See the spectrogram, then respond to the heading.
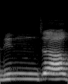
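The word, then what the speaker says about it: ninja: 그다음에 여기서 A를 에라고 안 읽고 아라고 읽어요. 요것도 얘가 A가 아 소리 나는 것도 우리가 단어 모아서 다시 연습할 거예요. 일단 A가 아 소리 날 때도 있다. 이렇게만 알고 가세요. 그 닌자인데 그 사람들은 닌자 그러지를 않고 발음이 어떻게 들리냐면은 닌 이렇게 들려요. 닌자 이렇게 발음이 그래요.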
